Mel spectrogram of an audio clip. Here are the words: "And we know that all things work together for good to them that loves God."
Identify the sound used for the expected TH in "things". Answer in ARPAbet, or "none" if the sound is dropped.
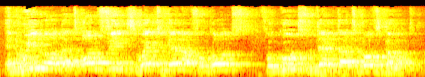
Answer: F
